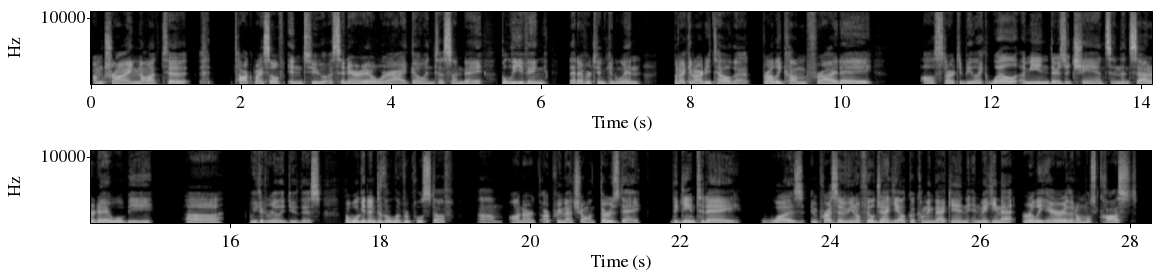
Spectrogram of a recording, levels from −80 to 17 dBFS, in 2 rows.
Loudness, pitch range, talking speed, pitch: -20 LUFS, 105-120 Hz, 180 wpm, 110 Hz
